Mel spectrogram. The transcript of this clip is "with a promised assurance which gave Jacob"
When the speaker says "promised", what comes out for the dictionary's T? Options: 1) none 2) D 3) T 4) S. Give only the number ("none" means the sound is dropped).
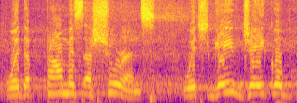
1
